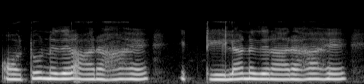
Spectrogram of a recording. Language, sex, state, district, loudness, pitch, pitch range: Hindi, female, Jharkhand, Deoghar, -13 LUFS, 245 Hz, 240-255 Hz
